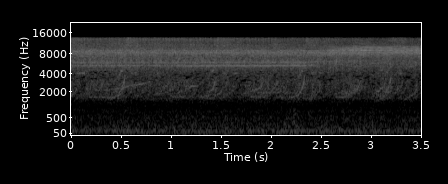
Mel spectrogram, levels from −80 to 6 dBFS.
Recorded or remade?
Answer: recorded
